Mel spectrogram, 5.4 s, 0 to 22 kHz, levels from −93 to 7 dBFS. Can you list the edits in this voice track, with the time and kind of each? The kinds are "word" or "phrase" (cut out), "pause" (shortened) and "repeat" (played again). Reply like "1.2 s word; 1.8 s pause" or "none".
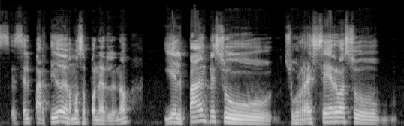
0.9 s word; 1.9 s pause; 2.8 s phrase; 3.7 s pause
